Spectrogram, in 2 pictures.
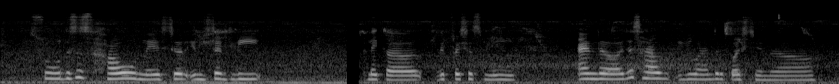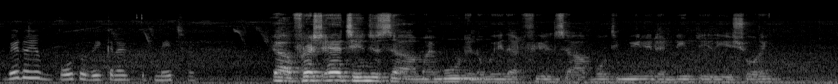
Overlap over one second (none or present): none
